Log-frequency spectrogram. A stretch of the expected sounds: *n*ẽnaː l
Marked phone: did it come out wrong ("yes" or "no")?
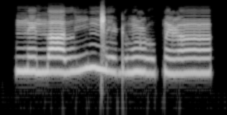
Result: no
